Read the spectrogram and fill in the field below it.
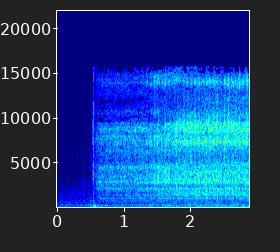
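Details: Cheyenne Thunder tattoo machine at maximum stroke on repairer's test cable at about 6.5 V: sharp click at switch-on, then fine even high-pitched buzz holding steady; starts and runs smoothly at low voltage, unlike with original cables.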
